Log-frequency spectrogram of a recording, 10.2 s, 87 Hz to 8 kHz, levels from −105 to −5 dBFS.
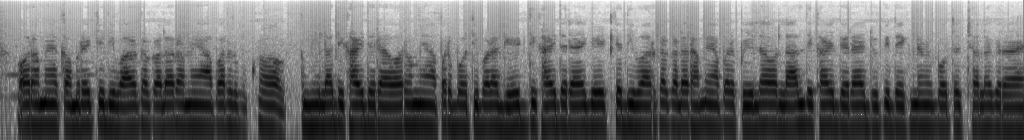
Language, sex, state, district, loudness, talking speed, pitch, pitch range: Hindi, male, Bihar, Gaya, -13 LUFS, 310 wpm, 135 Hz, 135-140 Hz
